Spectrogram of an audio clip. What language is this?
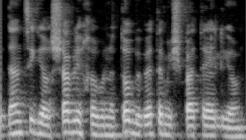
Hebrew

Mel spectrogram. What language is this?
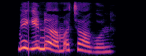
Kalenjin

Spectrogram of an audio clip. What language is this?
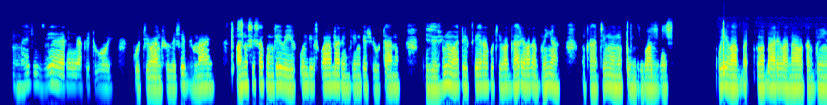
Ndau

